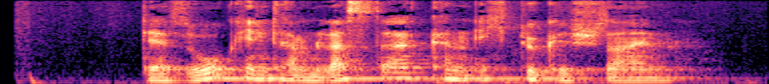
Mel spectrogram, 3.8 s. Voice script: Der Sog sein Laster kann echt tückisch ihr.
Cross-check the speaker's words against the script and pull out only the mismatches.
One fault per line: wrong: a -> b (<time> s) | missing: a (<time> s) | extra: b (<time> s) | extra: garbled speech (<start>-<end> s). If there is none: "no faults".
wrong: sein -> hinterm (1.2 s)
wrong: ihr -> sein (3.0 s)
